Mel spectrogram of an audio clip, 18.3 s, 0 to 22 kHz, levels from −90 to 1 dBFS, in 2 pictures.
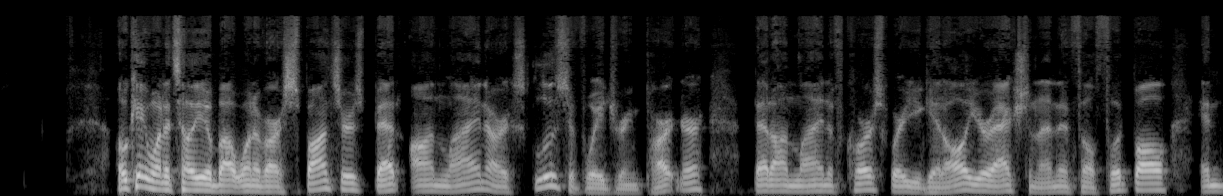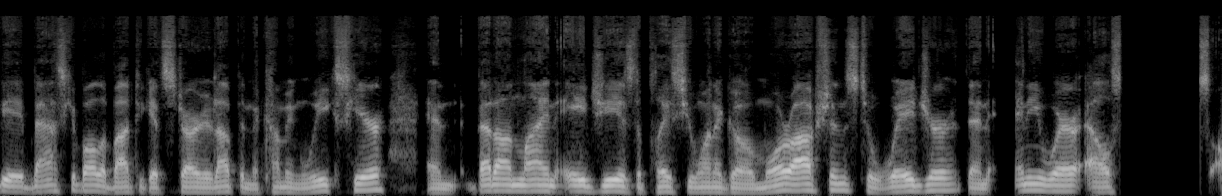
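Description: It's a speech clip on a call path that drops packets now and then, and most of the damage is lost packets rebuilt from error correction. At 1.35–1.41, 5.25–5.27, 7.62–7.72, 13.46–13.56, 15.00–15.02, 16.20–16.26 and 17.36–17.42 s there's no gap, just a short stretch of 20 to 60 ms that sounds grainier and noisier, which fits one to three lost 20 ms packets. The decoder is playing the low-bitrate backup copy carried in the following packet instead of the real frame. Right after the 5.25 s patch, at 5.29–5.34 s, there's a short concealed packet loss. About 20 ms never arrived in time, and the receiver carried the preceding sound forward for roughly 28 ms before blending back, so you hear a brief smear or wobble there instead of a clean hole.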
